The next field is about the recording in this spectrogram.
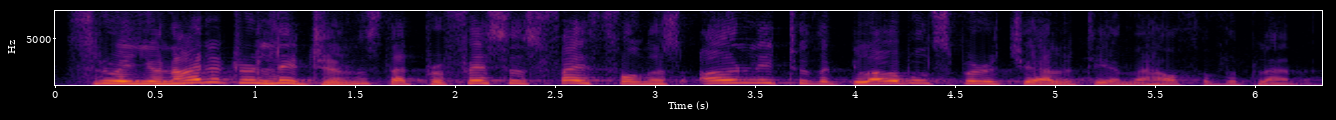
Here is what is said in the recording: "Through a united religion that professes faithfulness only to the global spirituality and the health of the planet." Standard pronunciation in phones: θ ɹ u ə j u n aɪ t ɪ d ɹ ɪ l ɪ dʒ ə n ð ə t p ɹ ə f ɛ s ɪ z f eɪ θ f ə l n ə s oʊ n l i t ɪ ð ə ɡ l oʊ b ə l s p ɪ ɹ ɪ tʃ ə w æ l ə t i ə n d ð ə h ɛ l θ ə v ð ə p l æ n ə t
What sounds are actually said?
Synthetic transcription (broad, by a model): θ ɹ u ə j u n aɪ t ɪ d ɹ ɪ l ɪ dʒ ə n ð ə t p ɹ ə f ɛ s ɪ z f eɪ θ f ə l n ə s oʊ n l i t ɪ ð ə ɡ l oʊ b ə l s p ɪ ɹ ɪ tʃ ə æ l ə t i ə n ð ə h ɛ l θ ə v ð ə p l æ n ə t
